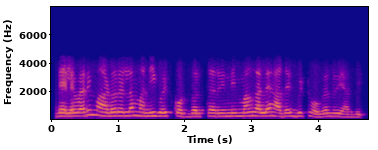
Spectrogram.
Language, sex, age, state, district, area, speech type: Kannada, female, 18-30, Karnataka, Gulbarga, urban, conversation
